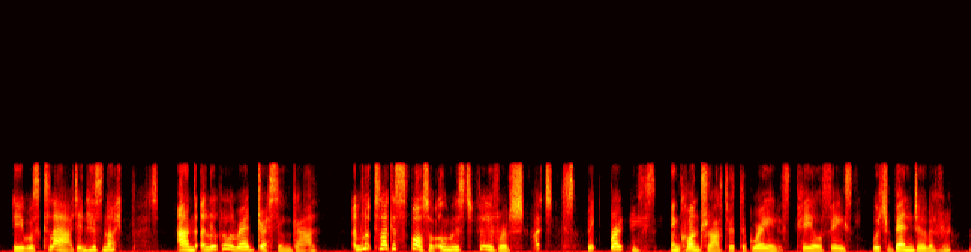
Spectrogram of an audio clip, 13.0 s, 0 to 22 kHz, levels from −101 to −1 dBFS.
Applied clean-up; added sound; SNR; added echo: neural diffusion model UNIVERSE++.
